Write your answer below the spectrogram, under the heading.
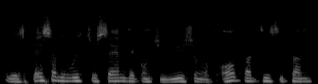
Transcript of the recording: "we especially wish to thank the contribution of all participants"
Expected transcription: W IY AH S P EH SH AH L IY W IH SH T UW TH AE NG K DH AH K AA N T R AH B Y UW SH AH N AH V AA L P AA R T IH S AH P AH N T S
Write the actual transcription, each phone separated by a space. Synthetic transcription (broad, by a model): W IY AH S P EH SH AH L IY W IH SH T UW S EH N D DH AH K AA N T R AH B Y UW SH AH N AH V AA L P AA R T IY S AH P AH N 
